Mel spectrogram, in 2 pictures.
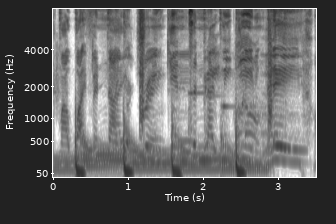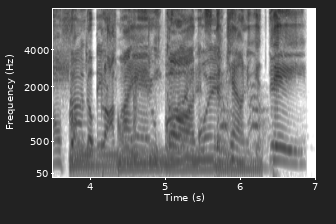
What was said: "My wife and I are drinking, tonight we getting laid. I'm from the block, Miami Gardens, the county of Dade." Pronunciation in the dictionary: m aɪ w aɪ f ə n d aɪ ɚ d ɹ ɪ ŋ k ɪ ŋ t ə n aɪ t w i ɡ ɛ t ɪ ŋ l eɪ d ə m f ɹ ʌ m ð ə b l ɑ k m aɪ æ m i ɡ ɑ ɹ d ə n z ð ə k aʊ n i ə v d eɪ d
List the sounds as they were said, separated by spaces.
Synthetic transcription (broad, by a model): m aɪ w aɪ f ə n aɪ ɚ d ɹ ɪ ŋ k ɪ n t ə n aɪ t w i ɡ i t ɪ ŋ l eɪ ə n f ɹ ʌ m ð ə b l ɑ k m aɪ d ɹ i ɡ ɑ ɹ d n ð ə k aʊ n i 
